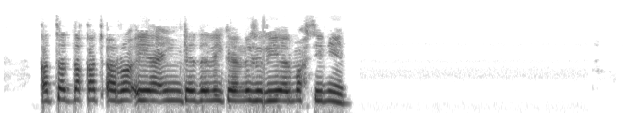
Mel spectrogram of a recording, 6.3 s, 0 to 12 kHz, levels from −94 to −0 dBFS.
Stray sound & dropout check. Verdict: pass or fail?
pass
